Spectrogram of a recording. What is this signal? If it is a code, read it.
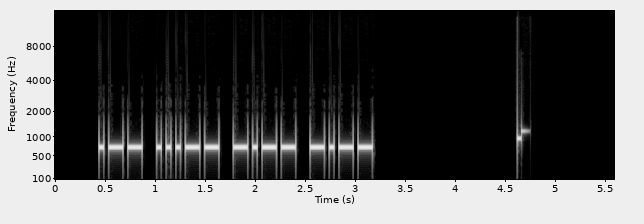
Morse code, heard as a keyed tone, about 25 wpm, 700 Hz. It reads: W3YY
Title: Call Signs - 25wpm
